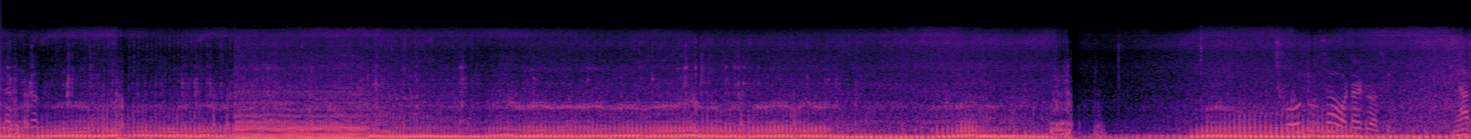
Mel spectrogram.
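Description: Motorcycle engine running steadily while riding a rough, unpaved track, its sound dropping briefly about eleven seconds in before picking up again.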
